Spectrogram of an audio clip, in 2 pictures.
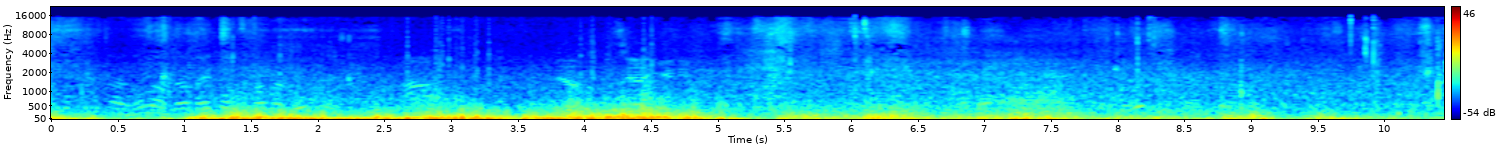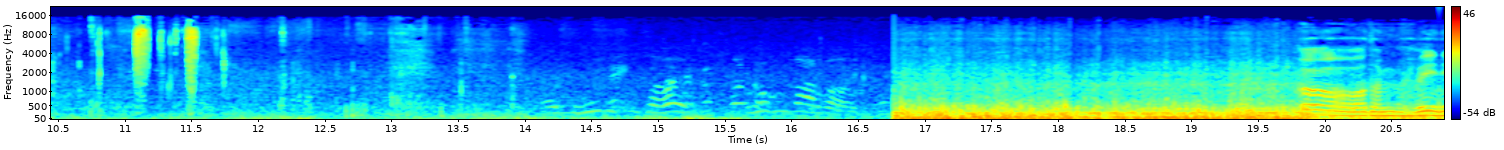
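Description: Strong, cold wind buffets the microphone in low rumbling gusts during a motorcycle trip in Norway, with a sudden louder burst near the end; a voice speaks briefly amid the roar.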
